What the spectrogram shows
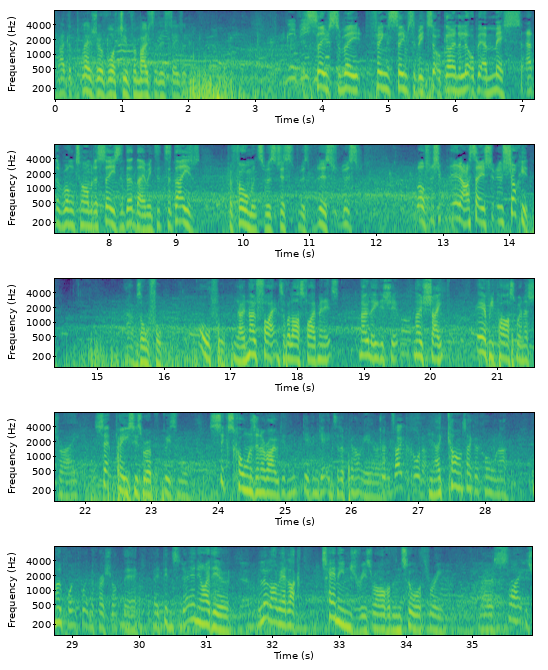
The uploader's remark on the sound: post-match podcast in the snow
